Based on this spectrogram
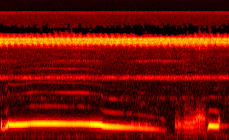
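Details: Young puter pelung dove delivering one long, smooth, sustained coo that drifts lower at its end, then a rapid rattling roll and a short closing coo. Faint continuous hum runs underneath.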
